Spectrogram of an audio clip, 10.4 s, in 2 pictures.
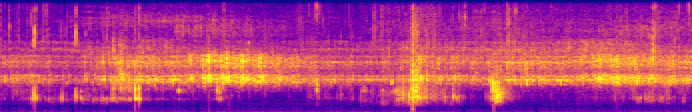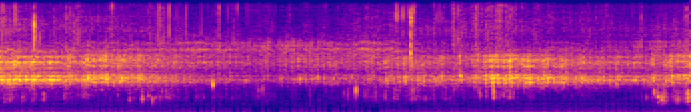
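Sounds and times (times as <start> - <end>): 
landscape insects: 0.0 - 10.3.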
